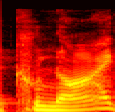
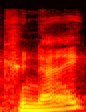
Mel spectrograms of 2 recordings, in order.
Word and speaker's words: kunai: get rid of the of course the the kunai kunai kunai kunai kunai would be the um the chronic correct pronunciation it's funny because i actually lived in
